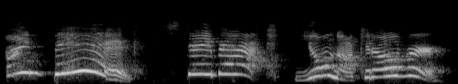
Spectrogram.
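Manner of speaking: put-on a kid guarding his block tower; high-pitched bossy boy voice; bossy little boy.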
